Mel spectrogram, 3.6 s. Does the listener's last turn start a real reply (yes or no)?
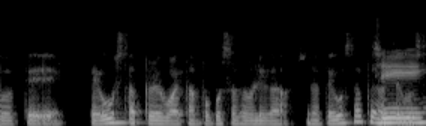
yes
